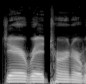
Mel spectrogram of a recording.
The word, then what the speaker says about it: Jared Turner: And my name is Jared Turner. It is Jared Turner. We got 4 syllables in there.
